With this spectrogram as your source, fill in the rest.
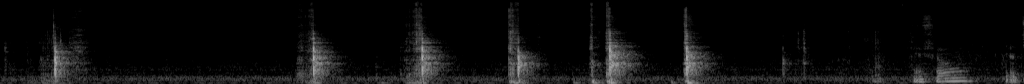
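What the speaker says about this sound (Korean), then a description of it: "칼국수 먹을 때 들어가는 야채처럼 채 썰어주시면 돼요." A knife julienning vegetables for potato ongsimi soup strikes a cutting board in about eight crisp, separate chops at an uneven pace, close and quiet, with some speech in the background.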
